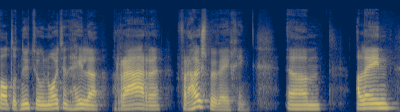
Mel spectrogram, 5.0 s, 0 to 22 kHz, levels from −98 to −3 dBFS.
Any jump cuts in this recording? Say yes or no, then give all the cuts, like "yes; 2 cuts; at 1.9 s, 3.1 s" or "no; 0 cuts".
no; 0 cuts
